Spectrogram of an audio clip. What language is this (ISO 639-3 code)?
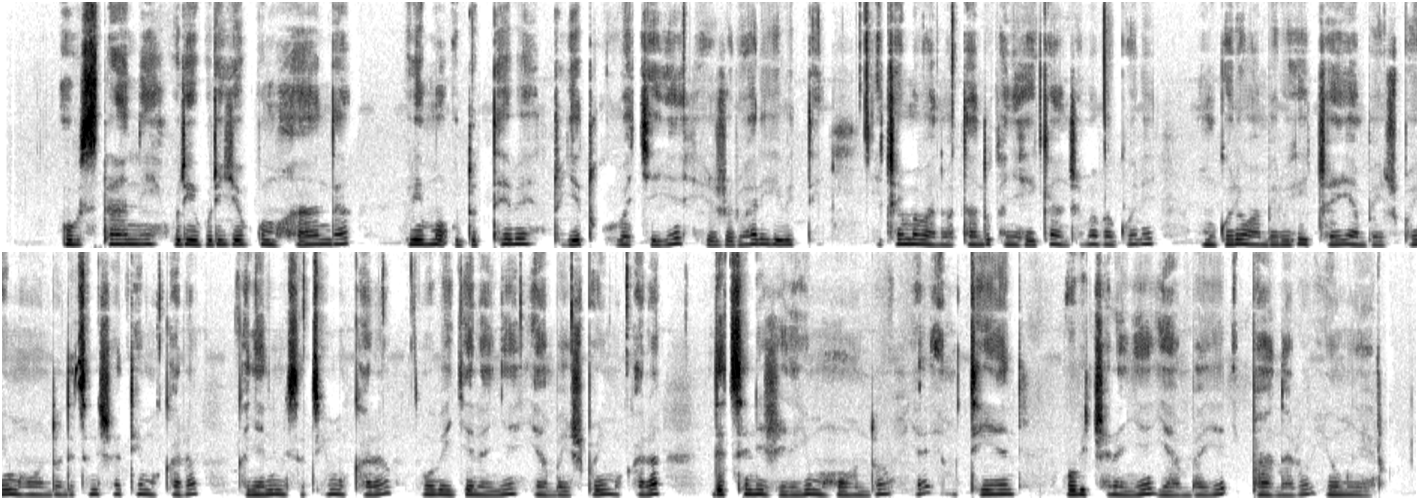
kin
